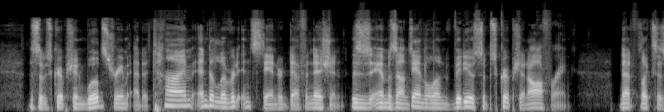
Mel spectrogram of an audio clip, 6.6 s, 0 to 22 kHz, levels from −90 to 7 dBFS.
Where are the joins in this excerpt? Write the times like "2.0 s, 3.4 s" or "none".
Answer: 1.0 s, 3.5 s, 4.1 s

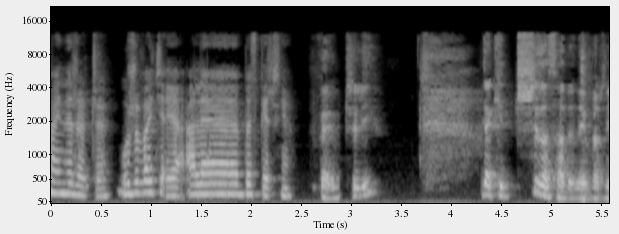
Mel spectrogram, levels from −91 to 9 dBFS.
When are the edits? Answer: 1.2 s, 2.9 s, 4.3 s

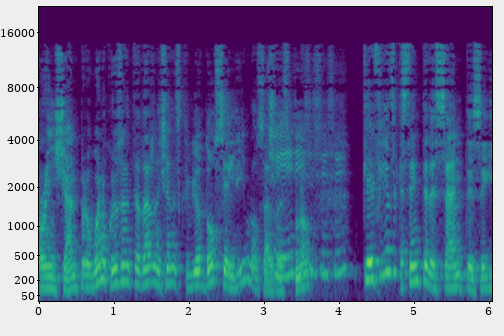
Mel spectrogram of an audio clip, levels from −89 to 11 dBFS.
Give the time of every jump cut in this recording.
3.4 s, 4.8 s

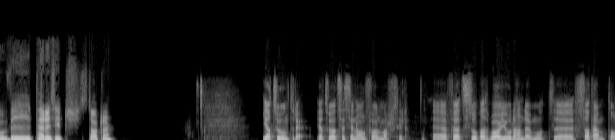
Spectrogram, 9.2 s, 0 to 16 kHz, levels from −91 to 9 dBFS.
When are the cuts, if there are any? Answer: none

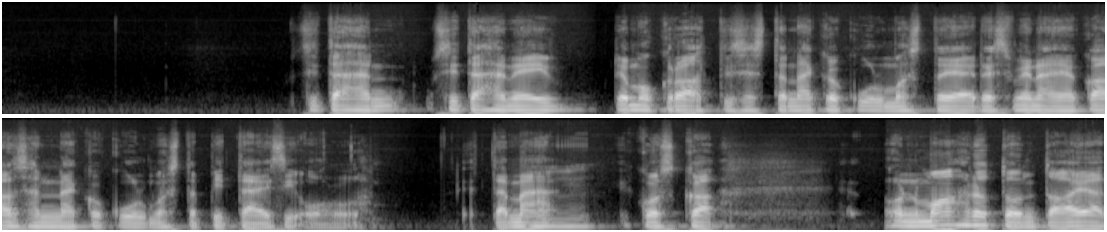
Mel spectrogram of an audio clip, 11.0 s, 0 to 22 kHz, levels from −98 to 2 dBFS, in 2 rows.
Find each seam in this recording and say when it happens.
3.0 s, 9.9 s

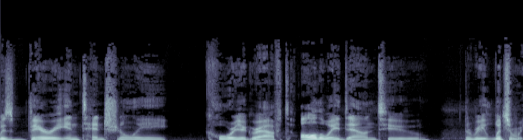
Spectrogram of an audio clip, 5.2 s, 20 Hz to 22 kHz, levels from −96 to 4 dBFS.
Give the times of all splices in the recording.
none

